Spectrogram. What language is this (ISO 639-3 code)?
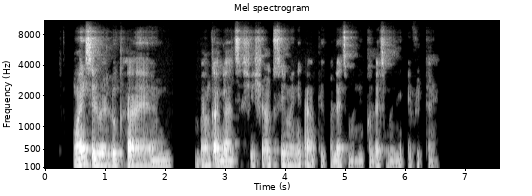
pcm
